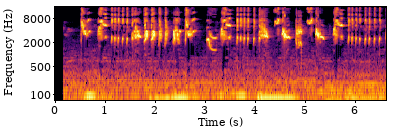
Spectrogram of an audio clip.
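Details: Orange-headed thrush singing a rich, varied, high-pitched song of quick whistled phrases, trills and mimicked notes, delivered in rapid bursts over a low background hum.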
